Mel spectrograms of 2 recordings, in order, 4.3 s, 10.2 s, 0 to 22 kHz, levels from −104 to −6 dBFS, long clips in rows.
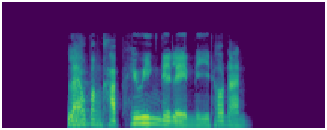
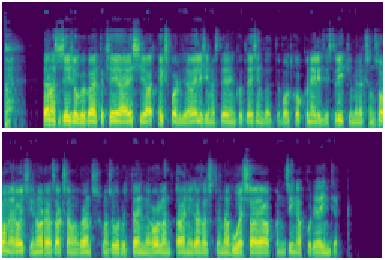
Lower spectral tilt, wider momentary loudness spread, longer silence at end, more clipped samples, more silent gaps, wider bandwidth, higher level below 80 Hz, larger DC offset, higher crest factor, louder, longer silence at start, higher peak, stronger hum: first, -7 dB/octave vs -5.5 dB/octave; about the same, 12 LU vs 10 LU; first, 1.1 s vs 0.65 s; neither; second, none vs 0.32-0.36 s, 0.46-0.51 s; about the same, 8 kHz vs 8 kHz; about the same, -60 dBFS vs -60 dBFS; neither; first, 24 dB vs 16 dB; second, -30 LUFS vs -17 LUFS; first, 0.85 s vs 0 s; second, -8 dBFS vs -2 dBFS; neither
